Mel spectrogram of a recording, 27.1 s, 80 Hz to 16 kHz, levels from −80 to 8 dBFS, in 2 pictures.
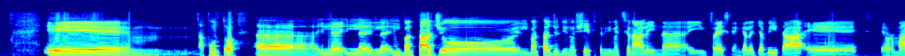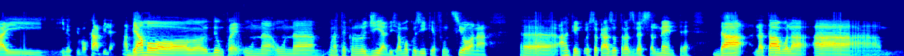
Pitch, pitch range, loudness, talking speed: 125 Hz, 120-135 Hz, -21 LUFS, 95 wpm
